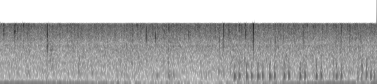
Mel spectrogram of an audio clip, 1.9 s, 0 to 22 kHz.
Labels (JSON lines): {"label": "biophony, squirrelfish (Holocentrus)", "recorder": "SoundTrap 300"}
